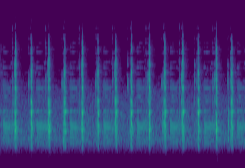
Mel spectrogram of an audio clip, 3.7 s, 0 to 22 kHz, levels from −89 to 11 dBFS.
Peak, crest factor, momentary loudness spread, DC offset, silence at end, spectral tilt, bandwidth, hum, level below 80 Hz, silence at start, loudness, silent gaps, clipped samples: -10 dBFS; 24 dB; 4 LU; under 0.1%; 0 s; 7.5 dB/octave; 13 kHz; none; under -90 dBFS; 0 s; -33 LUFS; none; under 0.1%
